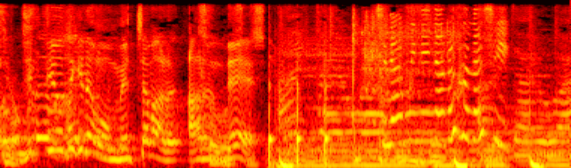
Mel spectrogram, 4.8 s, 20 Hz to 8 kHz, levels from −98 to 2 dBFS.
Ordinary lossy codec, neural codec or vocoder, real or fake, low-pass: none; vocoder, 44.1 kHz, 128 mel bands every 512 samples, BigVGAN v2; fake; 7.2 kHz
